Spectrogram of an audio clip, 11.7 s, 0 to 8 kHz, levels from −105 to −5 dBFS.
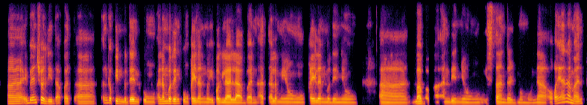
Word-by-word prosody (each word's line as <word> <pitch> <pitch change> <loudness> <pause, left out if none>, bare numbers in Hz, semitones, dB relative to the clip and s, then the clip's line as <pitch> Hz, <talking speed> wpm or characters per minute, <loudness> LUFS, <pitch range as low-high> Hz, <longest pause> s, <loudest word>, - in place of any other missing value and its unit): ah, 150 0 0
eventually 195 -7 +2
dapat, 135 -1 -2
ah, 135 0 -3 0.2
tanggapin 175 -6 0
mo 125 - 0
din 145 0 +6
kung 130 -1 -3
alam 155 +2 +1
mo 165 - +6
rin 155 0 +3
kung 135 - -2
kailan 130 -2 +3
mo 120 - 0
ipaglalaban 115 -4 +3
at 125 - -4
alam 130 0 0
mo 125 - -3
yung 125 -1 -2 0.2
kailan 125 -2 +2
mo 125 - -1
din 120 -1 -2
yung, 115 0 -4 0.5
ah, 115 -2 -1
bababaan 135 -1 0
din 125 -1 -1
yung 115 0 -6
standard 115 -5 -1
mo 110 -1 -7
muna 105 0 -3
o 125 - -3
kaya 155 - +3
naman, 195 - +1
125 Hz, 170 wpm, -25 LUFS, 115-140 Hz, 0.5 s, din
